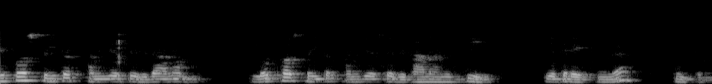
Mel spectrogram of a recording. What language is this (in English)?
Telugu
